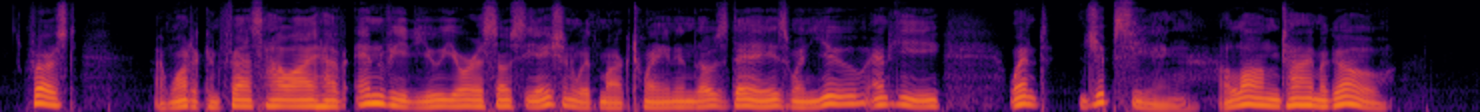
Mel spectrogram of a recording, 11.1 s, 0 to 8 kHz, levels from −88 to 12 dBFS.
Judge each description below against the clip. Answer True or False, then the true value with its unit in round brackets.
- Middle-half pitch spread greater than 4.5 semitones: True (4.9 semitones)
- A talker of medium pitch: False (115 Hz)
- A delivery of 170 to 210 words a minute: False (150 wpm)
